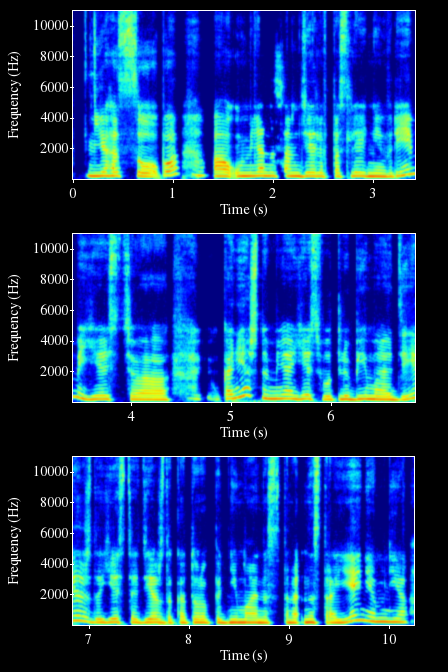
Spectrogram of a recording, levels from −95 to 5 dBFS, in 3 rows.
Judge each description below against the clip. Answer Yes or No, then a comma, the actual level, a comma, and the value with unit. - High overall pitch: Yes, high, 215 Hz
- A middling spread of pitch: Yes, average, 3.3 semitones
